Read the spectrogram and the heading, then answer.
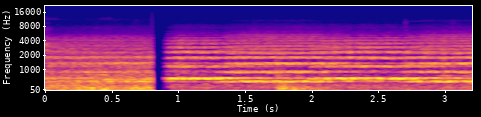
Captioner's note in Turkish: ambulans sireni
